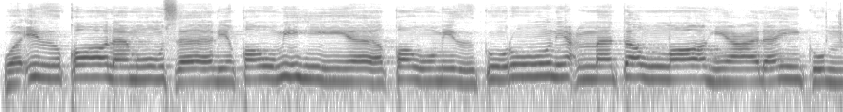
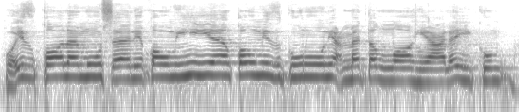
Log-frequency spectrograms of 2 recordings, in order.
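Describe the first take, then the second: First: It is recited slowly, slightly faster than slowest. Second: It is recited at a very fast pace. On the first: "tartil itu laju sedikit ya" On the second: "bacaan yang paling laju pula dipanggil sebagai Al-Hadar"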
